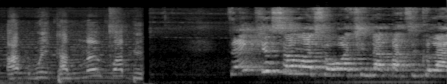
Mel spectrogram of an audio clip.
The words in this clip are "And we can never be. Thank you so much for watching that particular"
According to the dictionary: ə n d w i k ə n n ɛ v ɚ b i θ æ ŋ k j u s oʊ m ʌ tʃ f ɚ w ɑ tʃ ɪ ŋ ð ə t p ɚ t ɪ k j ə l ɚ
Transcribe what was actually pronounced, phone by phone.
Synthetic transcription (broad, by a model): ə n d w i k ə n n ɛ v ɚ b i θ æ ŋ k j u s oʊ m ʌ tʃ f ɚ w ɑ tʃ ɪ ŋ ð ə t p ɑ t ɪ k j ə l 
